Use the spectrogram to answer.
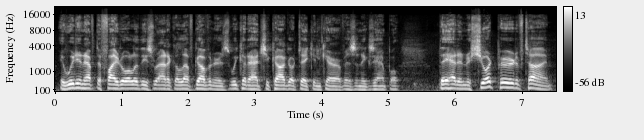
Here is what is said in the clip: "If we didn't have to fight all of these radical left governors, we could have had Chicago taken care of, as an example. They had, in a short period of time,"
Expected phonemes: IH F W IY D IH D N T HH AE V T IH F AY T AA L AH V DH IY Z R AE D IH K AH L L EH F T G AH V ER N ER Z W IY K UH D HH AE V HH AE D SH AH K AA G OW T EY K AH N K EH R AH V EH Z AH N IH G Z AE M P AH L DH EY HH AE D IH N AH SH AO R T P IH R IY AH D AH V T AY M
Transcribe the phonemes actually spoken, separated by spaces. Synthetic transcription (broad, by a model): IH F W IY D IH D N T HH AE F T IH F AY T AA L AH V DH IY Z R AE D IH K L L EH F T G AH V ER N ER Z W IY K UH D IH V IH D SH AH K AA G OW T EY K AH N K EH R AH V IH Z AH N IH G Z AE M P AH L DH EY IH D IH N AH SH AO R T P IH R IY AH D AH V T AY M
